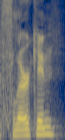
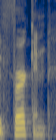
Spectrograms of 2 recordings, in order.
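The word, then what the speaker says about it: flerken: I kept wanting to say Firkin.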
